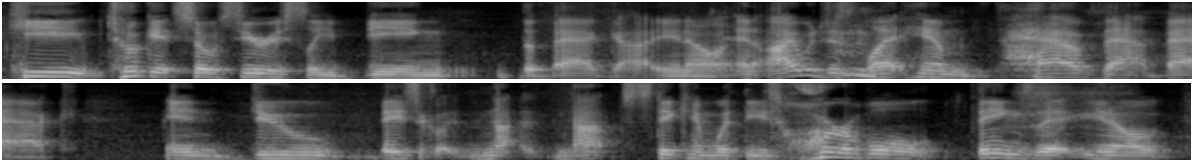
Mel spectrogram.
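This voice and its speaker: A man's voice: mid-range voice, unhurried, a bit bright. A man in a casual wrestling discussion, speaking in a hedging, rambling way as a podcast guest. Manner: hedging, rambling with frequent "you know".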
